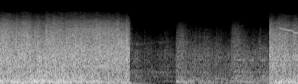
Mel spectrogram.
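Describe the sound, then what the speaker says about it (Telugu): Firecrackers and bombs burst in a film action scene: dense, loud explosive blasts fill the first second, drop away briefly, then return in renewed heavy bursts. "ఇక్కడ రకరకాల టపాకాయలు బాంబులు పేలుతున్న చప్పుడు వింటున్నావా?"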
